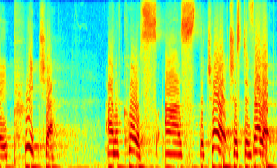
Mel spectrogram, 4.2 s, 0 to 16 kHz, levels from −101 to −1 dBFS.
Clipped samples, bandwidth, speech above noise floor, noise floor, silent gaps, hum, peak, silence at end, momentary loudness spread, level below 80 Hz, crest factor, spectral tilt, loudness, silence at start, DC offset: 1%; 16 kHz; 26 dB; -33 dBFS; none; none; 0 dBFS; 0 s; 6 LU; -32 dBFS; 8 dB; -2.5 dB/octave; -8 LUFS; 0 s; under 0.1%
